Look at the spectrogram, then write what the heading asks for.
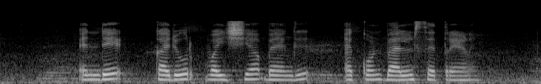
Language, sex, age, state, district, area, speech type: Malayalam, female, 18-30, Kerala, Kasaragod, urban, read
